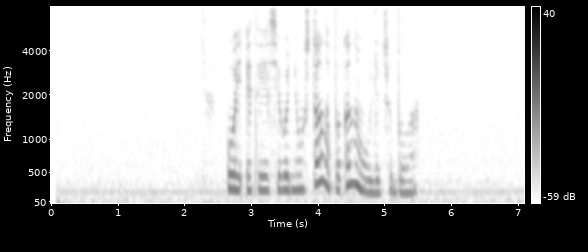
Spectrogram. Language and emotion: Russian, neutral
